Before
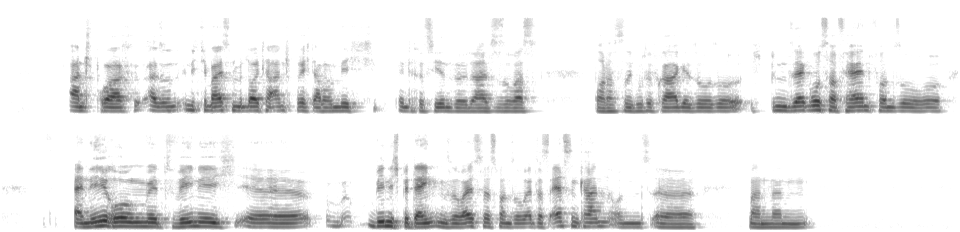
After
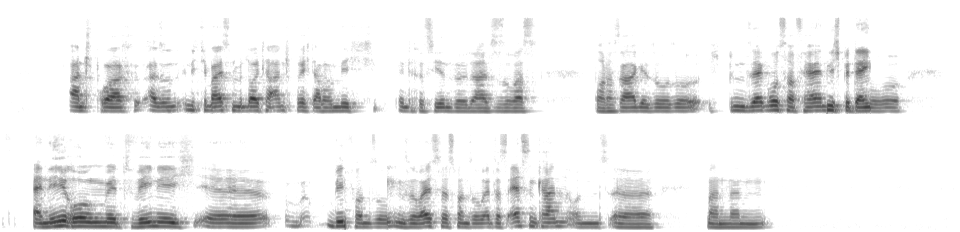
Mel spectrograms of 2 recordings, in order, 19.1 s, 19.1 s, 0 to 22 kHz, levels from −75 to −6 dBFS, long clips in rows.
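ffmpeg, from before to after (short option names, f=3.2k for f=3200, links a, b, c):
-filter_complex "[0:a]asplit=6[a][b][c][d][e][f];[a]atrim=end=6.182[g];[b]atrim=start=6.598:end=8.682[h];[c]atrim=start=13.408:end=13.842[i];[d]atrim=start=9.098:end=13.412[j];[e]atrim=start=8.678:end=9.102[k];[f]atrim=start=13.838[l];[g][h]acrossfade=d=0.004:c1=hsin:c2=hsin[m];[m][i]acrossfade=d=0.004:c1=hsin:c2=hsin[n];[n][j]acrossfade=d=0.004:c1=hsin:c2=hsin[o];[o][k]acrossfade=d=0.004:c1=hsin:c2=hsin[p];[p][l]acrossfade=d=0.004:c1=hsin:c2=hsin"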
